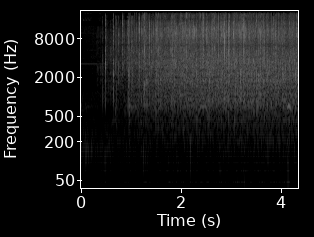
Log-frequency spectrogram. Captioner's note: audience clapping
